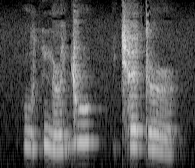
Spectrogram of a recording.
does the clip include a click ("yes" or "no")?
no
